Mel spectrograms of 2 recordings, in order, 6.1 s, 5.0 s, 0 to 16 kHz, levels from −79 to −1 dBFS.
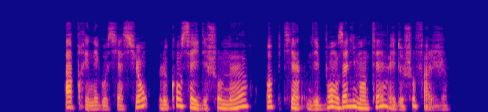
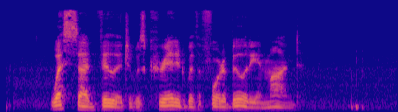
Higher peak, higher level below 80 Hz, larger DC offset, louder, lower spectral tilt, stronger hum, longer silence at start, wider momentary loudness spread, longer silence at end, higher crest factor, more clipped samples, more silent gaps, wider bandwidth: first, -2 dBFS vs -8 dBFS; first, -58 dBFS vs -68 dBFS; neither; first, -21 LUFS vs -29 LUFS; first, -6.5 dB/octave vs -3.5 dB/octave; neither; first, 0.8 s vs 0.65 s; second, 9 LU vs 18 LU; about the same, 0.5 s vs 0.5 s; about the same, 20 dB vs 22 dB; neither; first, 1.89-1.98 s, 3.22-3.33 s vs none; second, 7.8 kHz vs 11.5 kHz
